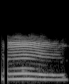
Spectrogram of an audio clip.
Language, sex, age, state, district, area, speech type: Maithili, female, 18-30, Bihar, Supaul, rural, conversation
